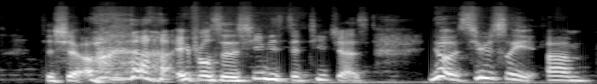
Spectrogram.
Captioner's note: laughs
